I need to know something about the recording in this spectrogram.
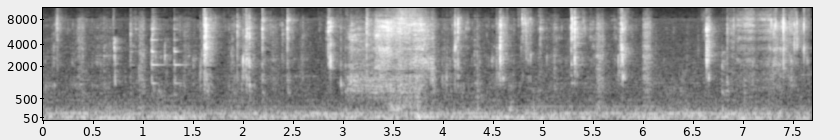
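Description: A man chews with wet smacking sounds.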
